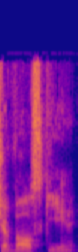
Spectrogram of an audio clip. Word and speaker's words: Przewalski: But it's pronounced Przewalski, even though the spelling is a little bit interesting.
